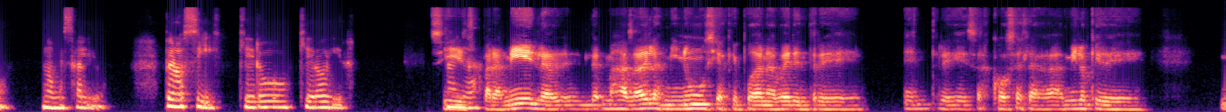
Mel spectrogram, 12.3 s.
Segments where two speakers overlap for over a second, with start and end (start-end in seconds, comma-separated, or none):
none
